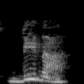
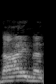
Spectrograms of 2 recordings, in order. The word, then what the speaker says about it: Dina: The name's girl is, in my pronunciation, is Dina. Not Dinah. That sounds like dinosaur. It was Dina.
